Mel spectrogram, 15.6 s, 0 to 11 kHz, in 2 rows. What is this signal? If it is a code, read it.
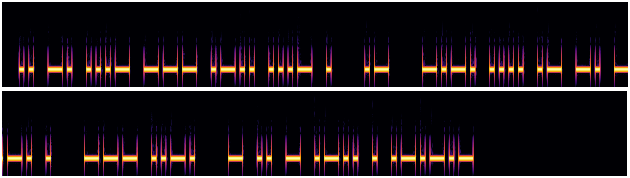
Morse code, heard as a keyed tone, about 20 wpm, 700 Hz. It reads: INVOLVE A CHANGE OF TITLE.
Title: Sentences from Top 1200 Words 20wpm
